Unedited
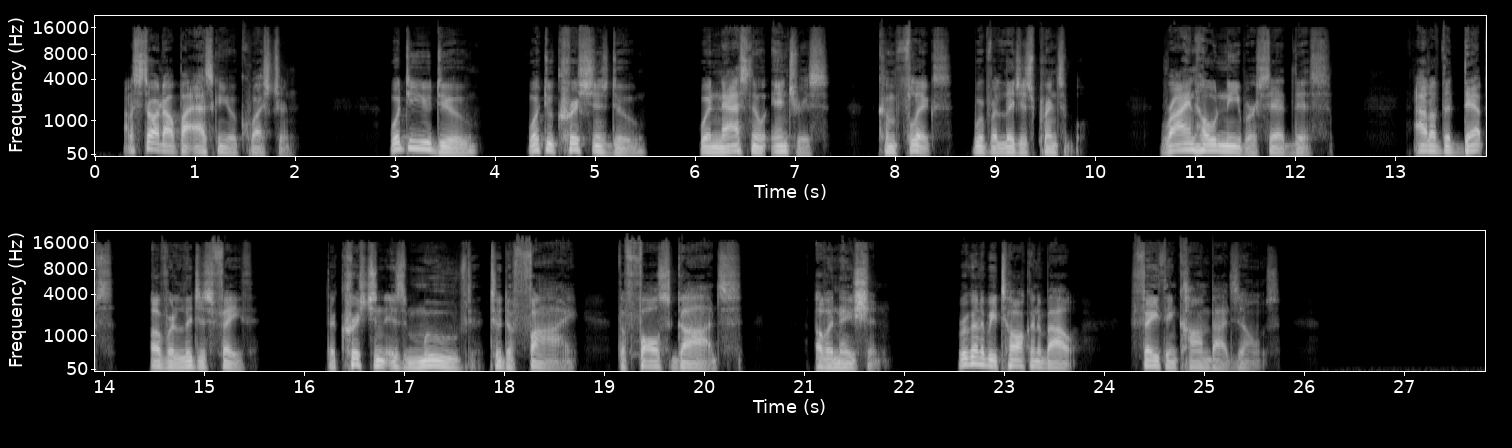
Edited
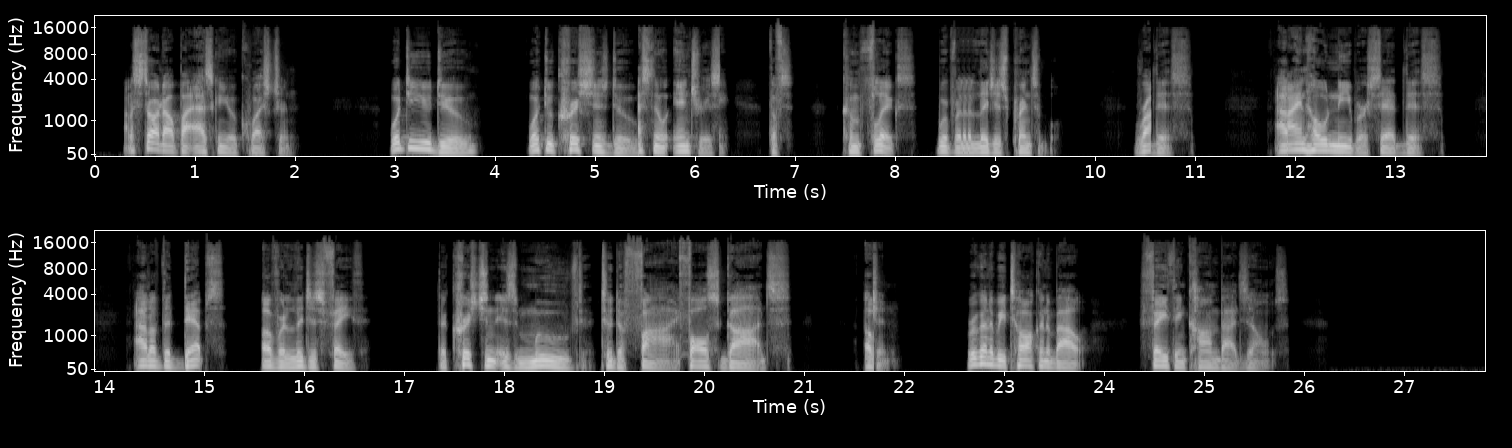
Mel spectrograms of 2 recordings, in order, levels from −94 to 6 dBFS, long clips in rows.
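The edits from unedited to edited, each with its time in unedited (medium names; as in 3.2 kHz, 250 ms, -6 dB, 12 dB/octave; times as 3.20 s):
5.43–6.41 s: delete
8.99 s: stutter 0.05 s, 3 plays
11.94–13.31 s: copy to 10.81 s
18.64–19.26 s: move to 7.22 s
21.20–21.60 s: delete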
